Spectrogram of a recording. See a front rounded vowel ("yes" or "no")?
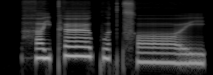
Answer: yes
